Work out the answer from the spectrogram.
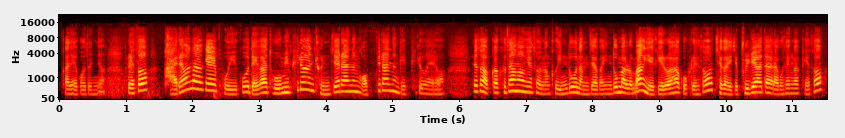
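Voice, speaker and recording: A woman's voice: fairly quick, few pauses. A young woman vlogger telling a travel story casually to camera, acting out the quoted lines. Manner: animated, acts out quoted lines with big pitch jumps.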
